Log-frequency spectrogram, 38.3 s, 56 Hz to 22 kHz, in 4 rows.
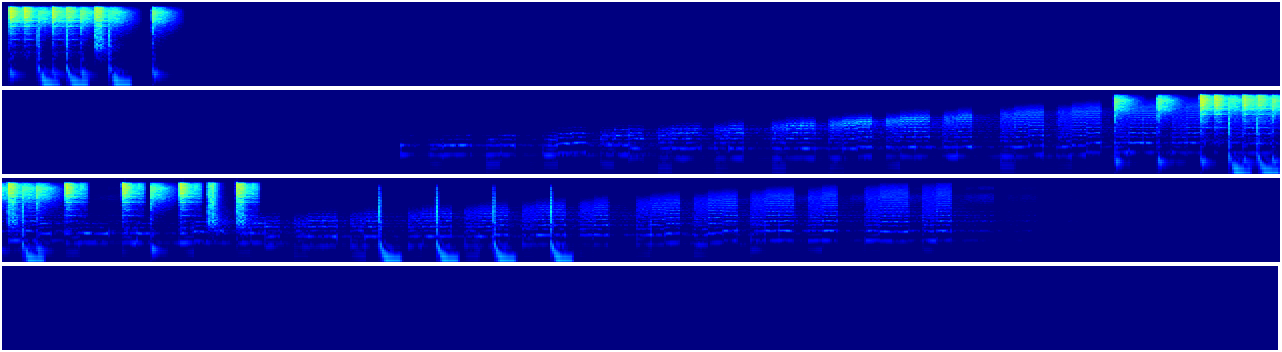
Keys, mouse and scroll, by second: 0.8 space, 1.2 click, 2.1 click, 4.4-5.8 drag, 6.5-7.5 drag, 8.0-9.7 drag, 11.7 click, 12.3 space, 13.2 click, 14.3 click, 17.8-19.2 drag, 22.8 click, 24.5 click, 26.0 click, 27.0 space, 27.7 click, 28.9-31.5 drag, 34.1 right click, 34.8 click.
